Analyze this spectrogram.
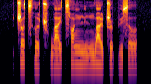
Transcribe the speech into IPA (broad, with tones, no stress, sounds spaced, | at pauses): ʈ͡ʂ ɤ˦ t͡sʰ ɹ̩˨˦ ʈ͡ʂʰ w a˨˩ ɪ̯ t͡sʰ ɑ˦ ŋ n̪ y˨˦ n n̪ w a˦ ɪ̯ ʈ͡ʂ ɻ̩˨ p y˥˨ s ɤ˨˩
